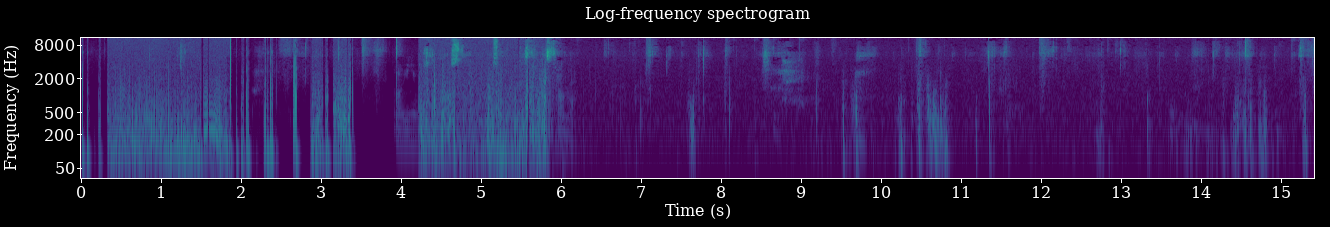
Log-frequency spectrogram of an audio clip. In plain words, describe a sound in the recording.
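Footsteps rustle and crunch through fallen leaves.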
